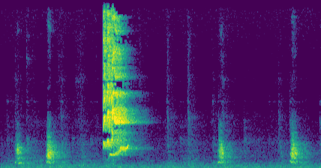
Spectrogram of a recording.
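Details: Male pet starling giving dog-like barks: two quick hoarse barks, then a loud harsh hissing screech, followed by two more barks well spaced apart, over a quiet low background hum.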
